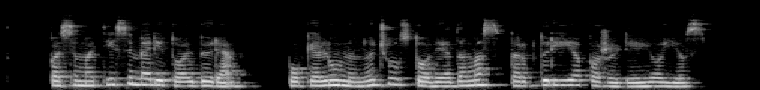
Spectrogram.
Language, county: Lithuanian, Marijampolė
